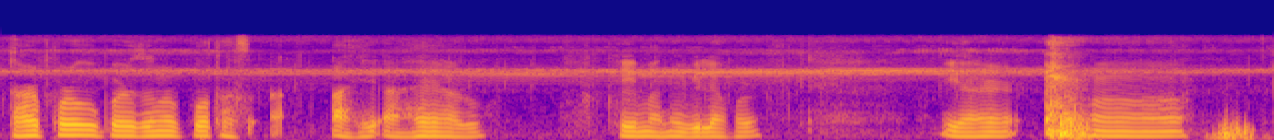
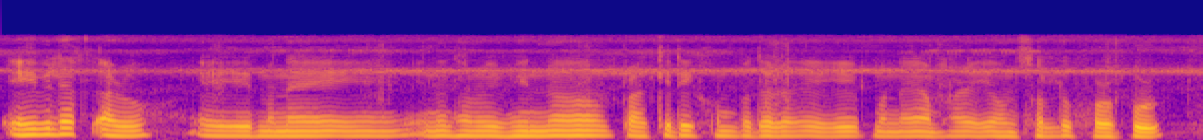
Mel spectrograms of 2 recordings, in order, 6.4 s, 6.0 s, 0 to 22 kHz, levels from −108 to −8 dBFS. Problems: constant background noise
